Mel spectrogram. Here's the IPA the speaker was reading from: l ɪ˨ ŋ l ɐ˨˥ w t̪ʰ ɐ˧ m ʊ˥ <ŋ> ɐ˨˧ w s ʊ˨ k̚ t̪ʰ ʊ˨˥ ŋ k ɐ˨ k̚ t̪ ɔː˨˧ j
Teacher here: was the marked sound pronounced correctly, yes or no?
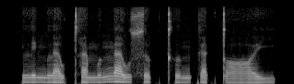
yes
